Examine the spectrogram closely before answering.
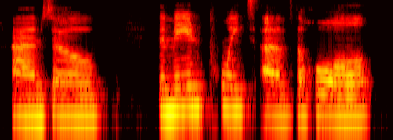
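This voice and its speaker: A woman's somewhat breathy voice at medium pitch, with a Minnesotan accent and fairly even intonation. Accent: Minnesota. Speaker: geography professor. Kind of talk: interview answers.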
